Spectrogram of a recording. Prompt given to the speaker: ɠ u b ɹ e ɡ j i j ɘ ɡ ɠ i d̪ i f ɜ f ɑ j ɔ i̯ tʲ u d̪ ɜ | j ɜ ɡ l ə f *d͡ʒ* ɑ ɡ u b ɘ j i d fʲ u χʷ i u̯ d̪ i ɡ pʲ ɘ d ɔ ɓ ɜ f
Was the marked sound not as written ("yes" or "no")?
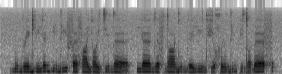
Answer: yes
